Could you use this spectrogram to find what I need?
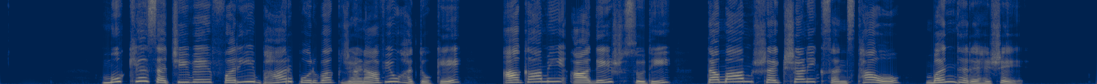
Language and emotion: Gujarati, neutral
